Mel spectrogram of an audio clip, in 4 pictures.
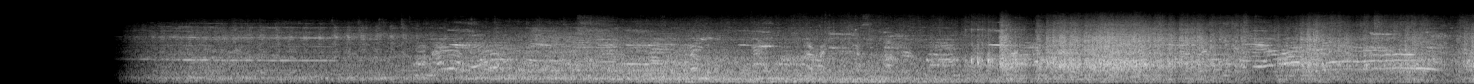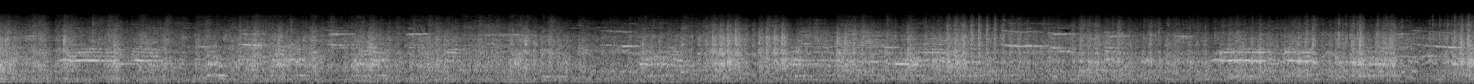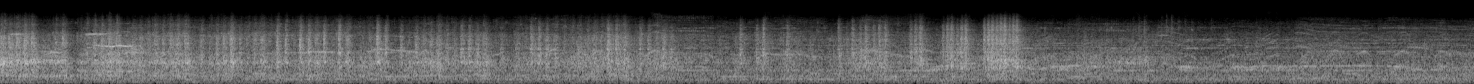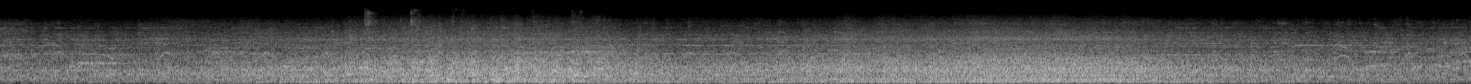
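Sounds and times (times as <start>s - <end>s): roller coaster running on track: 1.2s - 58.9s
short high squeaks: 1.3s - 9.0s, 9.6s - 44.6s.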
